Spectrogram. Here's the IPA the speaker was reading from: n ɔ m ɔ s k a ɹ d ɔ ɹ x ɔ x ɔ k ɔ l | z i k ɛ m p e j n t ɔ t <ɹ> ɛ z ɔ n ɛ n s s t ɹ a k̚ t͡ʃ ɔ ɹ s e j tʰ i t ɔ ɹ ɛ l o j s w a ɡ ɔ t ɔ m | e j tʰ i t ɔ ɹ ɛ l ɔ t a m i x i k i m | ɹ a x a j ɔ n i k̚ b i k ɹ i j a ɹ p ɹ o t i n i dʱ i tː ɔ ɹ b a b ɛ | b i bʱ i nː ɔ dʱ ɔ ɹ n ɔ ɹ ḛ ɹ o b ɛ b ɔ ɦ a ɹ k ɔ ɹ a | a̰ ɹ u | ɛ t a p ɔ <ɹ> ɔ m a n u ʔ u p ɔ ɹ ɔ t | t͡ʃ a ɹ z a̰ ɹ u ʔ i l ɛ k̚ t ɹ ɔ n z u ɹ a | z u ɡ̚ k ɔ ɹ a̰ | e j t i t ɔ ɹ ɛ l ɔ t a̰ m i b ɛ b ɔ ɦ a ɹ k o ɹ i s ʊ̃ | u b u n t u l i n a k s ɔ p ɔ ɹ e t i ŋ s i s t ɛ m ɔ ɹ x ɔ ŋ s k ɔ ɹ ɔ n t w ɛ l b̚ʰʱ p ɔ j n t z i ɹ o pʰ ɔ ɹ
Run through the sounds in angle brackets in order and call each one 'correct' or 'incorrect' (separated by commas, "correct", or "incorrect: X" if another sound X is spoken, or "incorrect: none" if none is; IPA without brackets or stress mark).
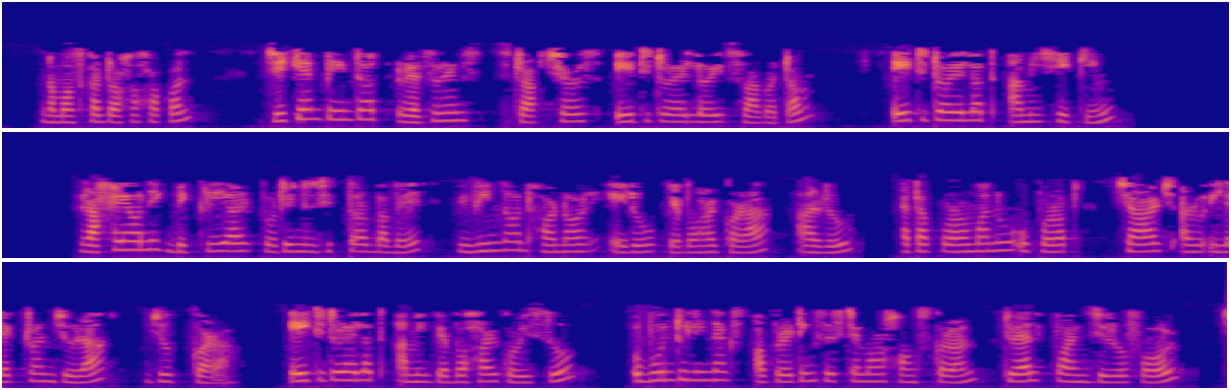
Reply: correct, correct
